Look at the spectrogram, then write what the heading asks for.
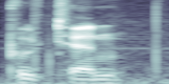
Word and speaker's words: poutine: protein yeah it's food p o u t i n e poutin yeah no that's that's actually food yeah if it helps you with the the not protein joke it's technically pronounced Putin yep ptin Putin ptin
